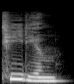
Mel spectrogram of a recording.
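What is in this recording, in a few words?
"tedium", British English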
